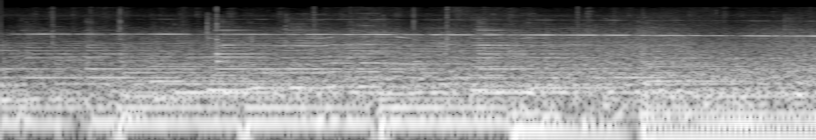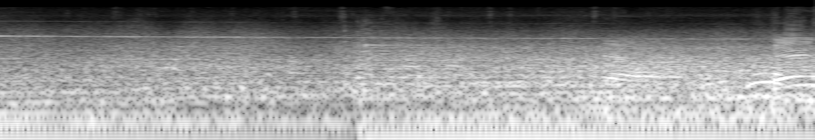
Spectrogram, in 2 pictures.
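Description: Small jet taking off below: a high turbine whine sinks slowly in pitch over a rush of engine noise that builds through the second half, with background music over it.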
